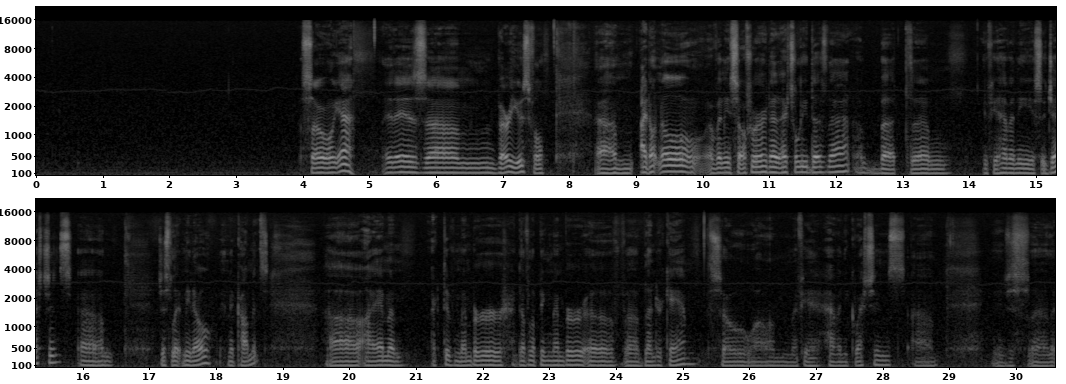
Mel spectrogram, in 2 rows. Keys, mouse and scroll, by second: 0.3-1.6 drag, 2.5-5.5 drag.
